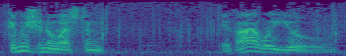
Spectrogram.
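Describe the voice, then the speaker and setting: Man playing a suave, animated gentleman sleuth. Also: medium pitch, moderate pace, natural voice. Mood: suave, teasing. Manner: urbane, teasing, self-assured. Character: suave, needling gentleman amateur detective. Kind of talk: 1930s radio acting. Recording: muffled, noisy 1930s radio recording.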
